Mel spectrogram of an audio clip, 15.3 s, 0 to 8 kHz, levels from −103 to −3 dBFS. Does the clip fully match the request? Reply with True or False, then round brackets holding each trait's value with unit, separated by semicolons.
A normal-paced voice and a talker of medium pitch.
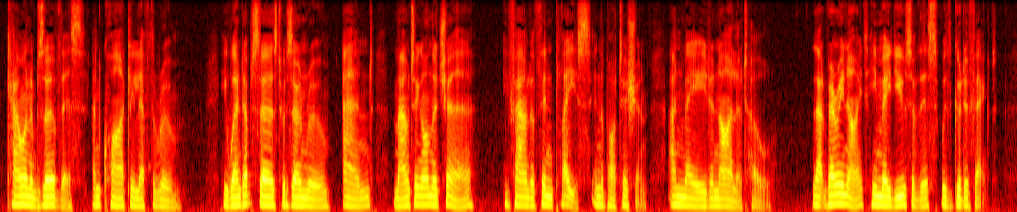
False (175 wpm; 110 Hz)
